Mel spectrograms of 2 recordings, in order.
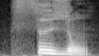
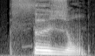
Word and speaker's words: faisons: So it's quite strange because French people tend to pronounce faisons. Okay? So like here, this AE is not pronounced like normally we should pronounce it like E, but then like okay? Nous faisons.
